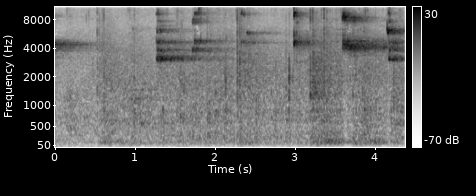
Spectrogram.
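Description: Basketball game on a gym floor: a basketball bouncing, with repeated short, high squeaks of sneakers on the hardwood.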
